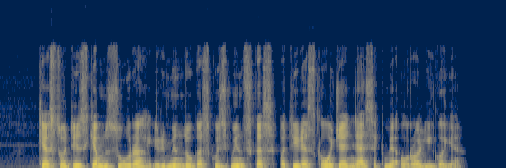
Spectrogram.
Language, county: Lithuanian, Panevėžys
